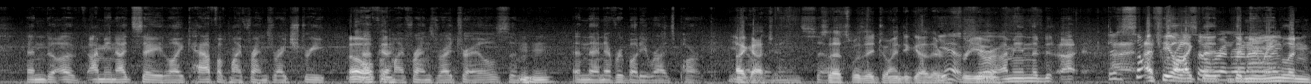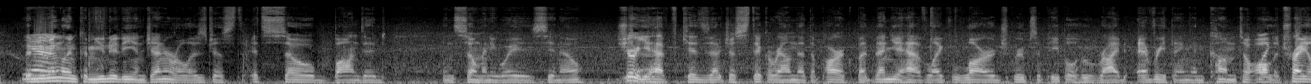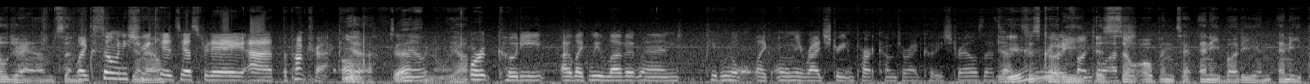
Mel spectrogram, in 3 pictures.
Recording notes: Both interviews were recorded in the woods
